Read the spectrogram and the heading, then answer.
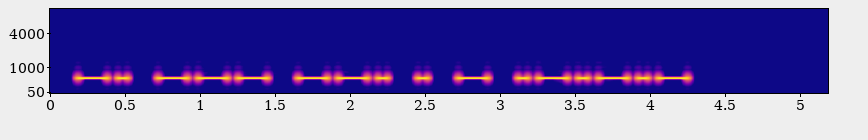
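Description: Morse code, heard as a keyed tone, about 18 wpm, 600 Hz. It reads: NOGET.
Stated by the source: Slow (QRS) Morse practice at 18 wpm, CW med Gnister.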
